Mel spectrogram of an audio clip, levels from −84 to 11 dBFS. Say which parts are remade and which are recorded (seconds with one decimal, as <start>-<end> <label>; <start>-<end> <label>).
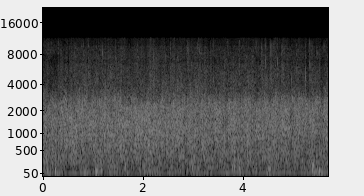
0.0-1.7 recorded; 1.7-2.4 remade; 2.4-5.7 recorded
